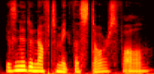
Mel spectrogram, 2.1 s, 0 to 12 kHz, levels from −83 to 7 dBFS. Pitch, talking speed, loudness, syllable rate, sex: 150 Hz, 235 wpm, -20 LUFS, 4.8 syllables/s, male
